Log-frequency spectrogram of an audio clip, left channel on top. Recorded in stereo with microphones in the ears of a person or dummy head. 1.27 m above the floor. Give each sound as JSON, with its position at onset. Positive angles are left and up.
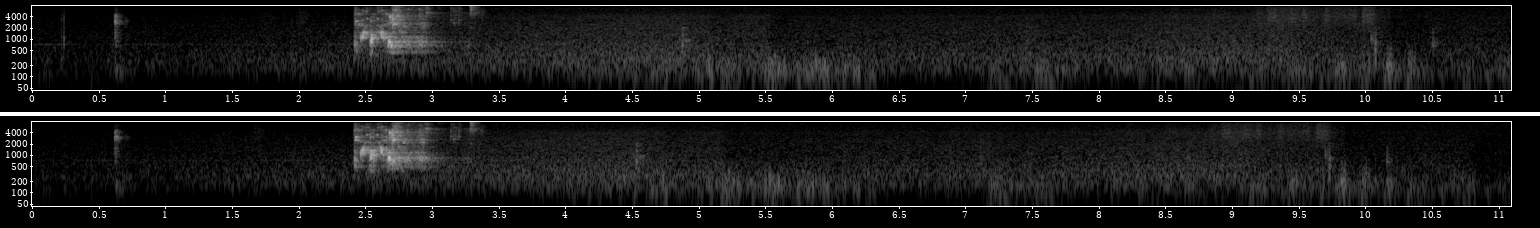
{"t": 0.6, "sound": "typing on a keyboard", "side_deg": -5, "distance_m": 0.7}
{"t": 2.4, "sound": "a splash", "side_deg": -30, "distance_m": 0.9}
